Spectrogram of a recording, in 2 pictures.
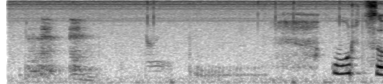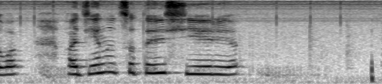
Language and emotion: Russian, sad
